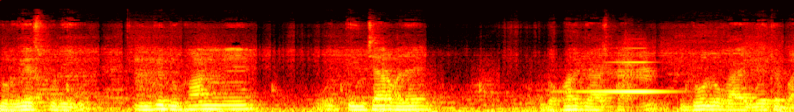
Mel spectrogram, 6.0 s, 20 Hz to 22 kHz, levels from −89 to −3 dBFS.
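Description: Loudspeaker feedback squeal appears from 4.13 to 5.32 s as a steady 752 Hz tone that swells over about half a second to roughly 5 dB above the sound. A microphone is hearing its own loudspeaker, and at that frequency the loop gain exceeds one.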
